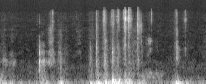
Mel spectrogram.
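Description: Faint typing on a computer keyboard: scattered keystrokes, with a quicker run of taps about two seconds in.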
